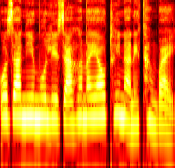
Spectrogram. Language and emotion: Bodo, neutral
